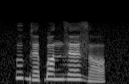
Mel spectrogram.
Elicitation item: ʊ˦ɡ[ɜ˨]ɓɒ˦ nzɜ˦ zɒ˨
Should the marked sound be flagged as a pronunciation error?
no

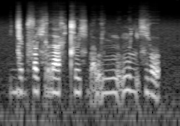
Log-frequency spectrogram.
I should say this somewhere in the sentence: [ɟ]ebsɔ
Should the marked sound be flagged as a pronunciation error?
no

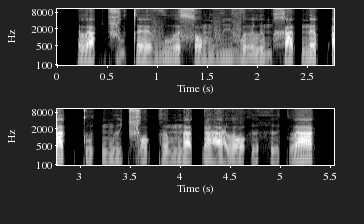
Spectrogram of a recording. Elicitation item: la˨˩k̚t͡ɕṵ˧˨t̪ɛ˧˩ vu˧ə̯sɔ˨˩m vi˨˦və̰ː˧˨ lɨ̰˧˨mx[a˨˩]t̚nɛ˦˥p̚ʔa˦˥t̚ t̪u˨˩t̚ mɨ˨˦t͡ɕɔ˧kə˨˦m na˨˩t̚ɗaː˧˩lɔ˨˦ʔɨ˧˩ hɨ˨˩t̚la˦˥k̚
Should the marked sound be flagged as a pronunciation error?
no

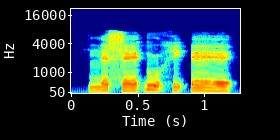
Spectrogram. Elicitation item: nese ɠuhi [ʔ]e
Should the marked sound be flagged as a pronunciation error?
no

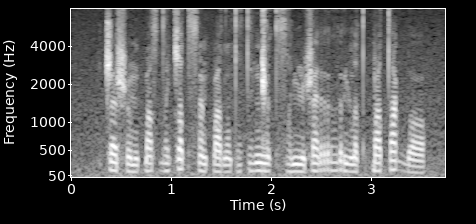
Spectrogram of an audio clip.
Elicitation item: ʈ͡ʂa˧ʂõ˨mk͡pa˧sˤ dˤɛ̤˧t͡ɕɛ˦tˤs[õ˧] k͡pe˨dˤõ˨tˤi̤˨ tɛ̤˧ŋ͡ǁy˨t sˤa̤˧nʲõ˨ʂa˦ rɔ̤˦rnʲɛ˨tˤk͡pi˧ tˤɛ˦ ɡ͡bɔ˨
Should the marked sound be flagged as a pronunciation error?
yes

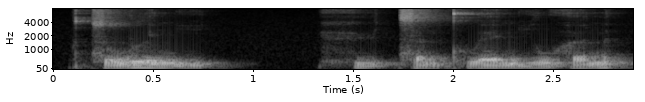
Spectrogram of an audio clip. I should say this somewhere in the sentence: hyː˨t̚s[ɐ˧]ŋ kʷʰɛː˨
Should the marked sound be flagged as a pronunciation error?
yes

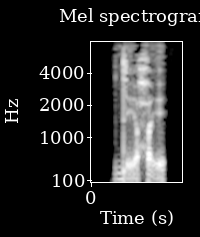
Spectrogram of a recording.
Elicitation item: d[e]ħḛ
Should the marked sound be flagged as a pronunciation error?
yes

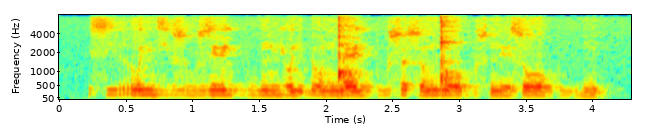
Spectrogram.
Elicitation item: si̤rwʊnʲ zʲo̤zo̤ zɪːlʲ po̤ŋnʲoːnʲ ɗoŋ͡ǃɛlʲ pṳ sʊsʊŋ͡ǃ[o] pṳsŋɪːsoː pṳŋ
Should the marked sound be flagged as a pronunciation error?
yes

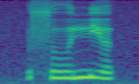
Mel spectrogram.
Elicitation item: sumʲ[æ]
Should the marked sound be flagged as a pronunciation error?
yes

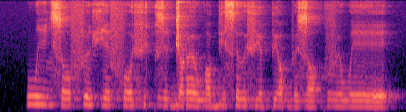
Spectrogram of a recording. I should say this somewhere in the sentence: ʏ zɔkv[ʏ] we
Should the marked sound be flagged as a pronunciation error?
no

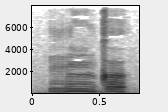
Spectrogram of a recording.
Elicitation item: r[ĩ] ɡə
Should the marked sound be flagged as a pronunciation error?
no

